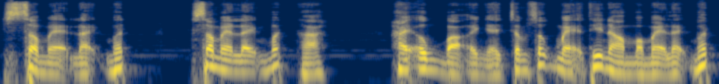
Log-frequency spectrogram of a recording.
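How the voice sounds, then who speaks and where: Grief-struck younger son, male narrator acting him, lively pitch swings, storybook. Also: moderate pace, no room sound, faint music behind, close to an everyday voice. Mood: accusing. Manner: sobbing pleas, then accusing. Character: grieving younger son, adult man, raw and demanding.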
